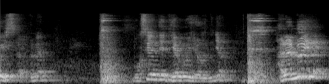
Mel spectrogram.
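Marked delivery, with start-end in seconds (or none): 2.8-3.3 loud, high burst of praise; startling wake-up shout. Acted. Pastor waking a dozing congregant, startling shout. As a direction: jolt a sleeper awake. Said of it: "그럼 자다가 막 깜짝 놀라요".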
